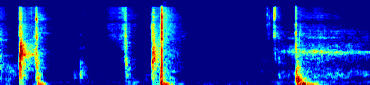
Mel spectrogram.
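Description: Tarot cards being laid down on a table, producing a few close, light taps and flicks in separated bursts, alone and without talk.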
